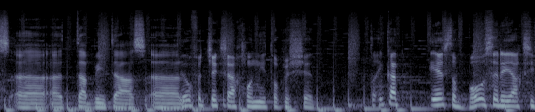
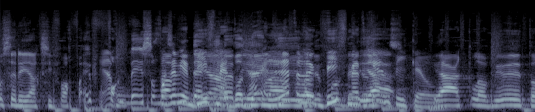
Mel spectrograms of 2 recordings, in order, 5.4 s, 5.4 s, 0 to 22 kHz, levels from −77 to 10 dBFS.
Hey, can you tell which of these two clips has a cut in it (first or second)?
first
